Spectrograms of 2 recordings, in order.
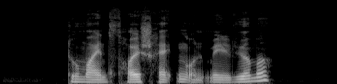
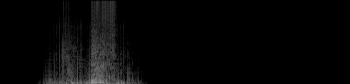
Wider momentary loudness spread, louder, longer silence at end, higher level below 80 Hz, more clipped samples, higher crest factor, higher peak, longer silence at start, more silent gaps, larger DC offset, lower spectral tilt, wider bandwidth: second, 6 LU vs 17 LU; first, -25 LUFS vs -39 LUFS; second, 0.7 s vs 2 s; about the same, -56 dBFS vs -54 dBFS; neither; second, 20 dB vs 28 dB; first, -4 dBFS vs -16 dBFS; first, 0.7 s vs 0.35 s; neither; neither; first, -6.5 dB/octave vs -4.5 dB/octave; second, 14.5 kHz vs over 20 kHz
